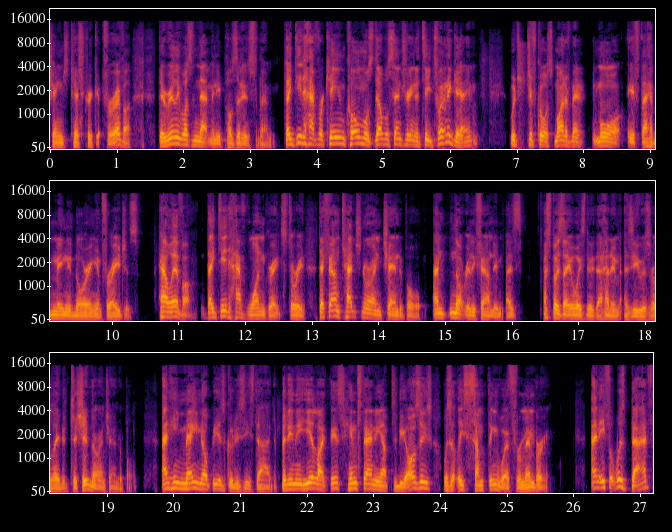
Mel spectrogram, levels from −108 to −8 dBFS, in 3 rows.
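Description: From 5.71 to 6.60 s, just after "double century in a", there are repeated stalls (stutter). Packets were reaching the receiver more slowly than they were being played, so its jitter buffer ran dry five times. Each time the last sound was stretched to fill the wait, 210 ms in all, with the longest gap 90 ms. About a quarter of that stretch is filled-in sound. Nothing is lost, but the speech drags and catches in short jerks.

Two call audio freezes follow, at 7.02 to 7.18 s and 7.92 to 8.16 s. The first ends just before "of course might have". The likely cause is packets held up in transit, leaving the buffer empty while the receiver carried the last sound forward. In the first, 140 ms of continued sound is inserted. In the second, 220 ms is inserted and fades to silence for about the last 100 ms. The speech then resumes where it stopped, later than before.

A jitter buffer speed-up runs from 10.90 to 12.29 s, just after "ignoring him for ages", and again from 12.69 to 13.90 s. 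The buffer had built up excess delay, so the receiver trimmed many tiny pitch-period slices to catch up. Each passage plays about 7% fast and loses roughly a tenth of a second. The pitch stays the same, but the delivery sounds hurried. A milder instance at 24.01 to 24.97 s runs about 6% fast and removes a little less.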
